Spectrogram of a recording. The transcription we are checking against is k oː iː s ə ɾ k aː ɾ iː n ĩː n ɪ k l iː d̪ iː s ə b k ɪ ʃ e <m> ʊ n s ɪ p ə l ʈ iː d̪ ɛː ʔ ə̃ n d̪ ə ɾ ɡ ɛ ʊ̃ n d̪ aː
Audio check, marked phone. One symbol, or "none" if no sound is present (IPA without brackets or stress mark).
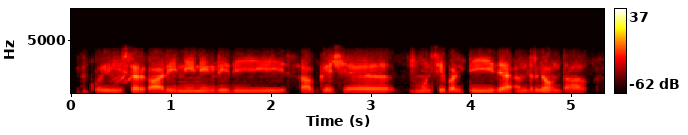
m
